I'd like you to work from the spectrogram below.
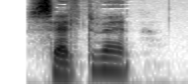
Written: saltvand

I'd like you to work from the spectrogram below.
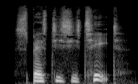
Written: spasticitet

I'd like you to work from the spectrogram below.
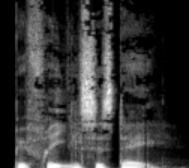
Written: befrielsesdag

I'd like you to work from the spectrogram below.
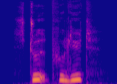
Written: stud.polyt.

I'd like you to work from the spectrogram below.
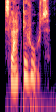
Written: slagtehus

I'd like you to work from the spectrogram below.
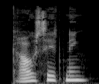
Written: gravsætning

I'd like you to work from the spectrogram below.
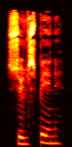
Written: sølvspænde

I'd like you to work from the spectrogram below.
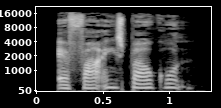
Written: erfaringsbaggrund

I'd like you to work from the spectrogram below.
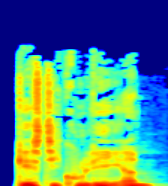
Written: gestikuleren

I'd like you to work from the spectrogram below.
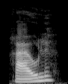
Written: revle

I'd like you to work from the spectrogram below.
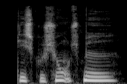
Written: diskussionsmøde

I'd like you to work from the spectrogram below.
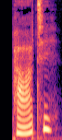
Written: partyer

